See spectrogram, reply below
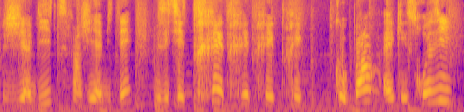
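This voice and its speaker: A woman's voice: mid-range voice, expressive, a little fast, over music. A woman from southeastern France hosting an interview in a chatty, enthusiastic and informal way. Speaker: interviewer, influencer host. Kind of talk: casual interview chat.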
